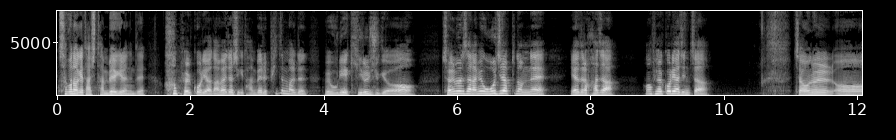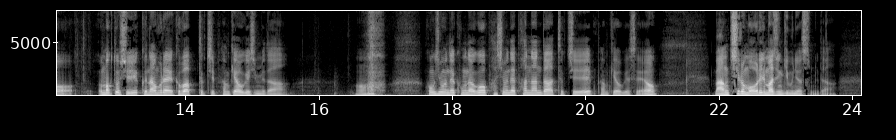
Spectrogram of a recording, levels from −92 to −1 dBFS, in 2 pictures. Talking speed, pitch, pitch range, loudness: 310 characters per minute, 160 Hz, 130-185 Hz, -22 LUFS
